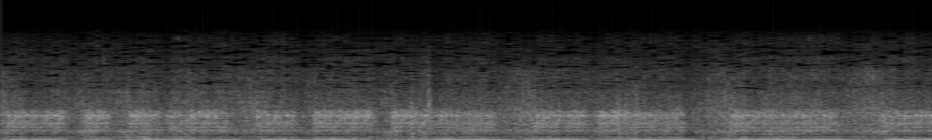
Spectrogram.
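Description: Old Volvo Viking army truck's diesel engine running steadily, loud and low-pitched.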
